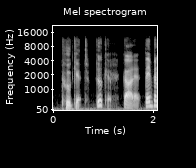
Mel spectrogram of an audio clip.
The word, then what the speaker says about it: Phuket: And uh let's nail the pronunciation straight away. It's Phuket, not Fiket. Puket.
